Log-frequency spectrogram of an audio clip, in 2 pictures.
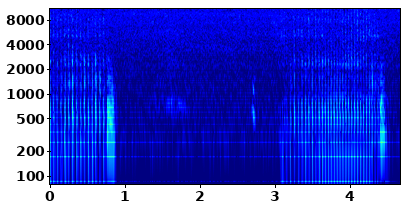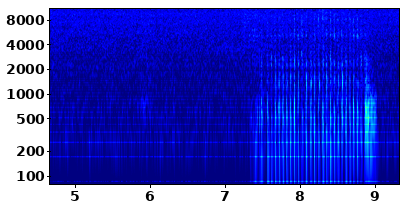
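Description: Loud, rattling, fluttery snores come in three long bursts, with quieter breathing between them. This is snoring in a flat-faced dog.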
